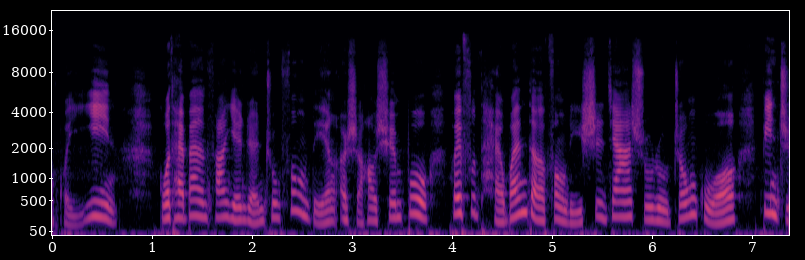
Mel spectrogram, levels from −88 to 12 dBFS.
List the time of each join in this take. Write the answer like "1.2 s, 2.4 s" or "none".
none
